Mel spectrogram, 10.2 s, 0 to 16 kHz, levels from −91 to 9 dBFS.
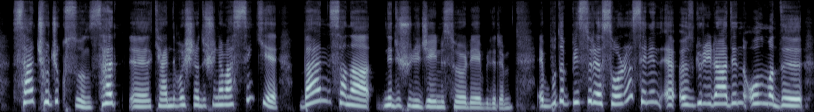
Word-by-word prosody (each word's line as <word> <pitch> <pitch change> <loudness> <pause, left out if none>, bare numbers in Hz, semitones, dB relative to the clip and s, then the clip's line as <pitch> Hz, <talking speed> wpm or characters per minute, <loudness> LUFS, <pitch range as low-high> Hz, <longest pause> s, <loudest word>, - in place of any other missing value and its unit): "Sen 340 +2 +3
çocuksun, 335 - -1
sen, 295 - +3 0.2
eee, 190 0 -1
kendi 210 +1 -2
başına 240 -1 -1
düşünemezsin 250 - -1
ki. - - +1 0.3
Ben, 350 +8 +3
sana 240 - +4 0.2
ne 235 -2 +1
düşüneceğini 195 -4 -2
söyleyebilirim." 155 -4 -4 0.4
E, 205 -1 -3
bu 305 - -5
da 325 -5 -4
bir 330 - +1
süre 330 -3 +2
sonra 275 +4 0
senin, 340 - -5
eee, 245 - -2
özgür 250 +5 0
iradenin 280 +2 +2
olmadığı 250 -6 +3
245 Hz, 140 wpm, -20 LUFS, 200-300 Hz, 0.4 s, sana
